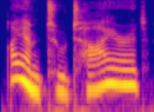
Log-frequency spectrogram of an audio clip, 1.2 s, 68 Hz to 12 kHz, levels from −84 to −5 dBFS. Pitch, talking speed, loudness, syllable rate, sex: 225 Hz, 205 wpm, -17 LUFS, 4.9 syllables/s, female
